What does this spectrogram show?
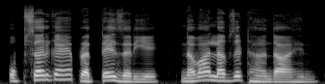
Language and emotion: Sindhi, neutral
